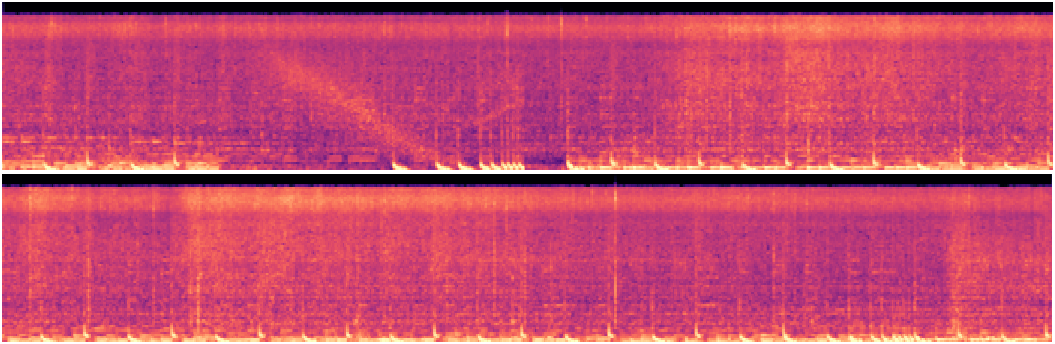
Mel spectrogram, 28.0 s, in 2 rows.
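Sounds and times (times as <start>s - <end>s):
background music: 0.0s - 28.0s
vegetables sizzling in oil: 0.0s - 28.0s.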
